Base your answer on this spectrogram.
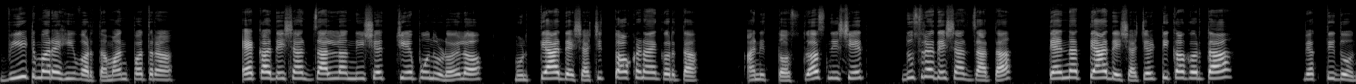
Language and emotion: Goan Konkani, disgusted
